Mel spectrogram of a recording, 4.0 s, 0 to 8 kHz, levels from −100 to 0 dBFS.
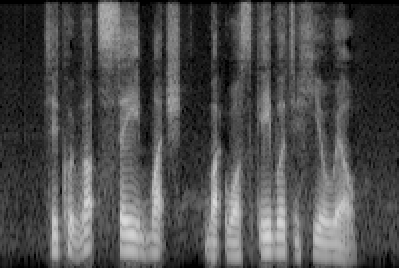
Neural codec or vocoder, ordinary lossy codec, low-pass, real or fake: codec, 16 kHz, 0.5 kbps, FunCodec, trained on LibriTTS, 25 frames a second; none; none; fake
